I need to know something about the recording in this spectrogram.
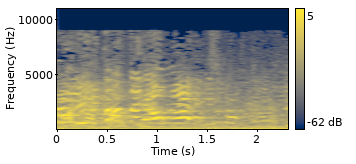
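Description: Several voices talking over one another, unclear chatter with no words that can be made out.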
